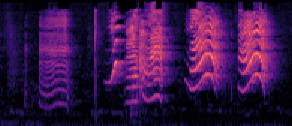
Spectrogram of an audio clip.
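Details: Green pet parrot, tagged as a ringneck, that talks and says mummy and papa: four loud, bright, arched syllables, each rising then dropping, about one per second, after a sharp click.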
